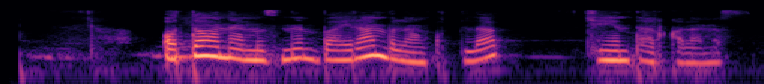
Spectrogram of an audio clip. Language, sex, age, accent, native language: Uzbek, female, 18-24, Farg'ona, Uzbek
